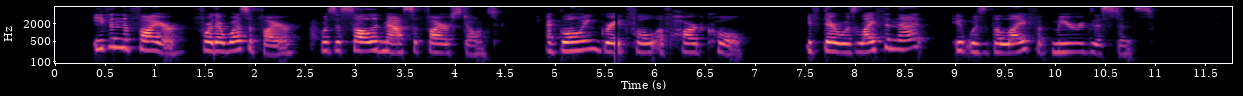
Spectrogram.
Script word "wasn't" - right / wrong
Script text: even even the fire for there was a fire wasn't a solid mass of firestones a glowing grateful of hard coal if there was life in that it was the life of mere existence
wrong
